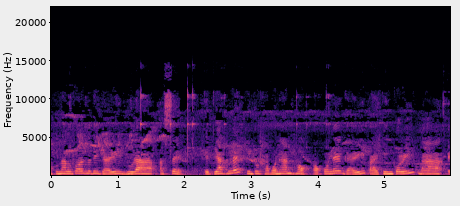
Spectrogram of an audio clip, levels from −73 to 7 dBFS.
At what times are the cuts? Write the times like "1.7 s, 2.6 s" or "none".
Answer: none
